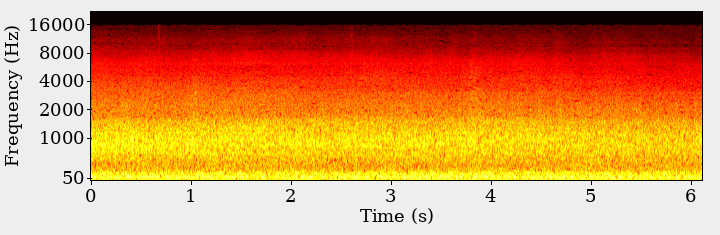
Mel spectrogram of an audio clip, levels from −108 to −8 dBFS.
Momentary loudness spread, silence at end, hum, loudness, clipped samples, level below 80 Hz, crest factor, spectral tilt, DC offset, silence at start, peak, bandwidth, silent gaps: 2 LU; 0 s; none; -26 LUFS; under 0.1%; -30 dBFS; 14 dB; -7 dB/octave; under 0.1%; 0 s; -12 dBFS; 9 kHz; none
